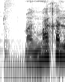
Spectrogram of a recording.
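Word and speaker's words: McMahan: que es esta entrevista a McMahon. McMahon lo dije bien, sí.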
